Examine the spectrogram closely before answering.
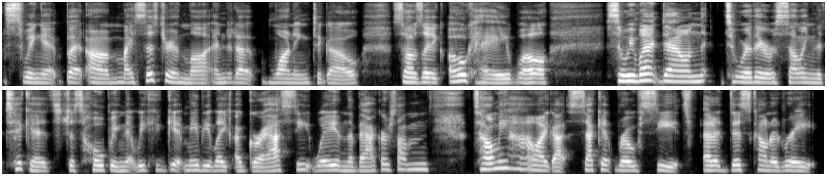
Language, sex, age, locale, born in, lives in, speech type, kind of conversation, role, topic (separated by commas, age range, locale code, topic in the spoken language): English, female, 50-54, en-US, United States, United States, conversation, unstructured, none, Which live shows gave you goosebumps, and what made those moments unforgettable?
